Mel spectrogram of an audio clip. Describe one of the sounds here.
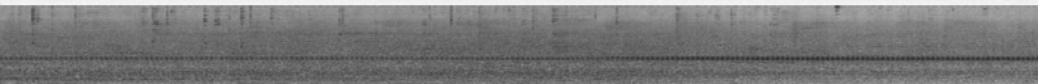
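A dough mixer hums and whirs steadily.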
